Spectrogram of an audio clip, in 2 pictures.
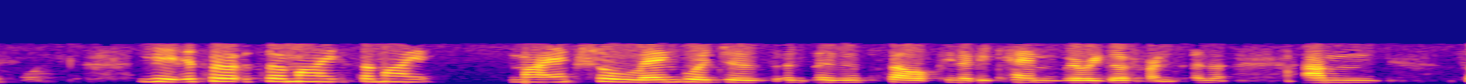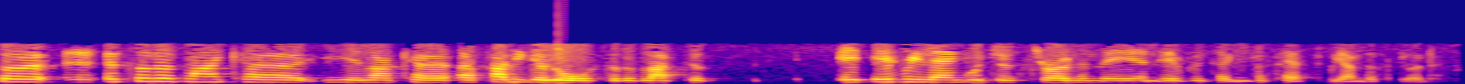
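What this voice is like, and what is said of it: Mixed London, Australian, South African accent. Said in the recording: “you've got an accent that is so beautifully mixed, and it's a London accent, it's an Australian Queensland accent, and it's a South African Zimbabwean accent ... I sound different to the other Australians”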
